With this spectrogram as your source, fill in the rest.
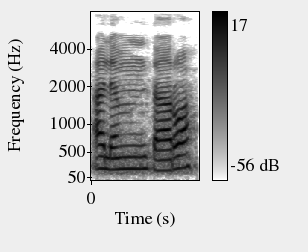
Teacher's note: الم تر، میم ساکن کے بعد نہ میم ہے، میم ساکن کے بعد نہ ہی با ہے، بلکہ میم ساکن کے بعد میم اور با کے علاوہ دوسرا حرف تا ہے، تو یہاں پہ اظہار شفوی ہو رہا ہے۔ میم ساکن کی آواز کو ظاہر کر کے پڑھیں گے۔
